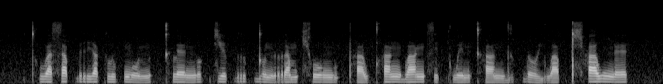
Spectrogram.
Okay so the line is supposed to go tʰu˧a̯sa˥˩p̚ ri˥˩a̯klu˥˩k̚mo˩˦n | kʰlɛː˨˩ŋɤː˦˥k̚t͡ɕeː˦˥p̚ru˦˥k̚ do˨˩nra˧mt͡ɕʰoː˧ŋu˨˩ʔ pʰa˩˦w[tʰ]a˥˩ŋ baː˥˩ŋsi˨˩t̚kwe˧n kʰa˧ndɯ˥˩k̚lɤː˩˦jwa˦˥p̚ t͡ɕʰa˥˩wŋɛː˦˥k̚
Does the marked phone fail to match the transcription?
yes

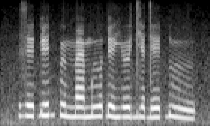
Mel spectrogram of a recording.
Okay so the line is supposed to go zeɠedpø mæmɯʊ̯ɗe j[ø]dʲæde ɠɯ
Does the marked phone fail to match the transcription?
no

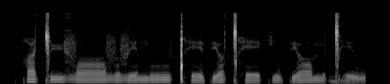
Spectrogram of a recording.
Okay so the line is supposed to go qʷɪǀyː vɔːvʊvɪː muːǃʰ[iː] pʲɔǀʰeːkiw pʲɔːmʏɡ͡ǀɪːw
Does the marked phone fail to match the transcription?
yes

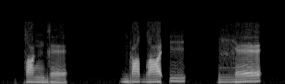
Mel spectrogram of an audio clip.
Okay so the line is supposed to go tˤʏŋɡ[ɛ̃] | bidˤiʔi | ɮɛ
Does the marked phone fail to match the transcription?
yes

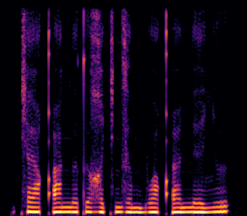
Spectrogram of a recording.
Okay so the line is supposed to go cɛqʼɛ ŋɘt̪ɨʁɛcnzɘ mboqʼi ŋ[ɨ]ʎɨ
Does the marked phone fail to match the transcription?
yes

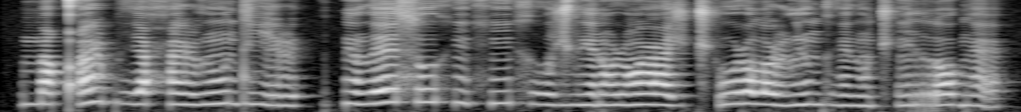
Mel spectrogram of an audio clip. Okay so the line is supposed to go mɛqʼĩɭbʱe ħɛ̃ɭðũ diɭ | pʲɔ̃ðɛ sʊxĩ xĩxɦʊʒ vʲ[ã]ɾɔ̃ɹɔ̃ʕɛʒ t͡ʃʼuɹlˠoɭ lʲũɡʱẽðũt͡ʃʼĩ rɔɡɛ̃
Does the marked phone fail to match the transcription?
no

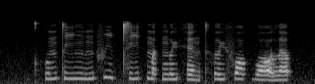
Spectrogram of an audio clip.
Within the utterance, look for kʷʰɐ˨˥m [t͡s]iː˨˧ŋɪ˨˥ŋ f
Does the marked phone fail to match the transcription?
yes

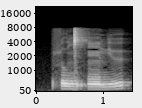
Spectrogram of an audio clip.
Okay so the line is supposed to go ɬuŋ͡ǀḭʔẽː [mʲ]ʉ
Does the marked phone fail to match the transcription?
no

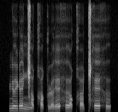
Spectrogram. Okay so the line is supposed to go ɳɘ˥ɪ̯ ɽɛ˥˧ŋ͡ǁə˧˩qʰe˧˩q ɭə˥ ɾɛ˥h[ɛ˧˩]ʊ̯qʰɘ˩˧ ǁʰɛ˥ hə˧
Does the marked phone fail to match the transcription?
yes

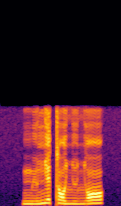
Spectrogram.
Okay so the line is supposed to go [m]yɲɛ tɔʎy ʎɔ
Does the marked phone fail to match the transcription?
no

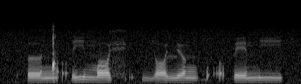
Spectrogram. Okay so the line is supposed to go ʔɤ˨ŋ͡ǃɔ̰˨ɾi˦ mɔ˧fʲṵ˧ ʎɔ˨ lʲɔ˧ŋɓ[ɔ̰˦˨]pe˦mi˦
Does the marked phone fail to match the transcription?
yes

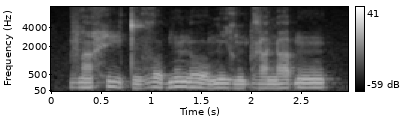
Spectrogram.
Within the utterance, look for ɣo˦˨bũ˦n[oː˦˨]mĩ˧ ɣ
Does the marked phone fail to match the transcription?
no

